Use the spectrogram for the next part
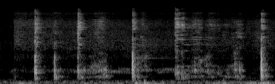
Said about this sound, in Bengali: টমেটো কাঁচা লঙ্কার কুচি দিয়ে দিলাম একটু নাড়াচাড়া করে ভাজবো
